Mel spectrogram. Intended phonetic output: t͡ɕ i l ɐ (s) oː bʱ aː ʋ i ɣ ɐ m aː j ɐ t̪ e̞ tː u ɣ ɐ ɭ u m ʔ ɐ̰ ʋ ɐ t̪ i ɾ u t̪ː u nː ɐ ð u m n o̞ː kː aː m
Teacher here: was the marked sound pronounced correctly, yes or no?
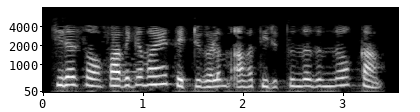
yes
